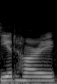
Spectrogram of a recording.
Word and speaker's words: Yidhari: I want to pronounce her name Idhari. I know it's Yidhari. I think it's both are valid. It's dependent on like whether or not you're pronouncing it the Hindu way or the Arabic way.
